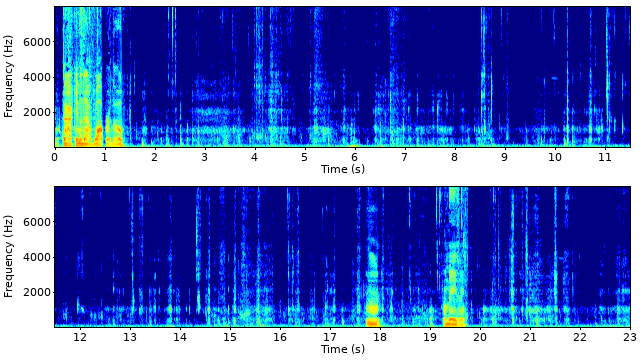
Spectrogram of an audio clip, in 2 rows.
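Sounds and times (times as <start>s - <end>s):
small crunches: 0.1s - 11.4s
person chewing with wet clicks: 1.4s - 23.0s.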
